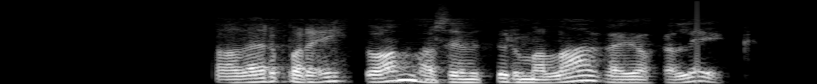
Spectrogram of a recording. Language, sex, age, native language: Icelandic, male, 50-59, Icelandic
